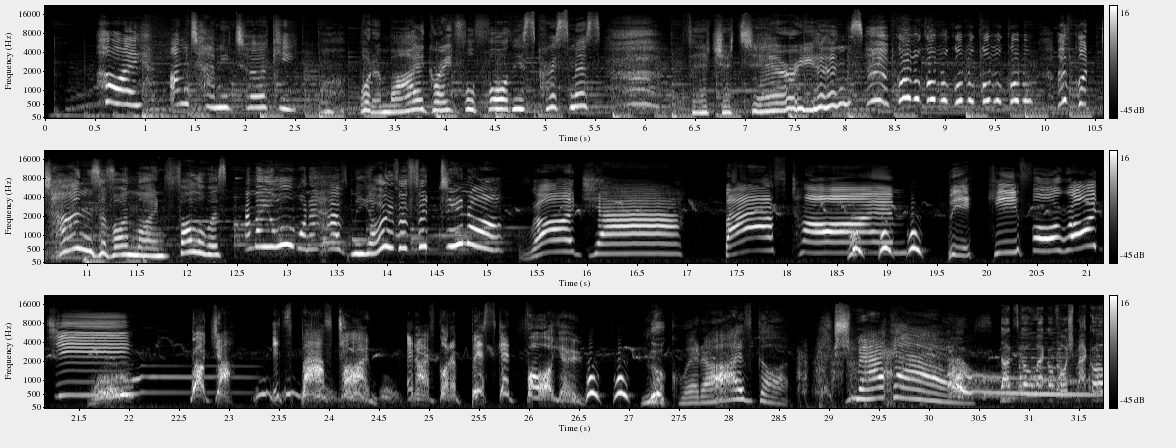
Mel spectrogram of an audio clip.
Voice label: Senior Character

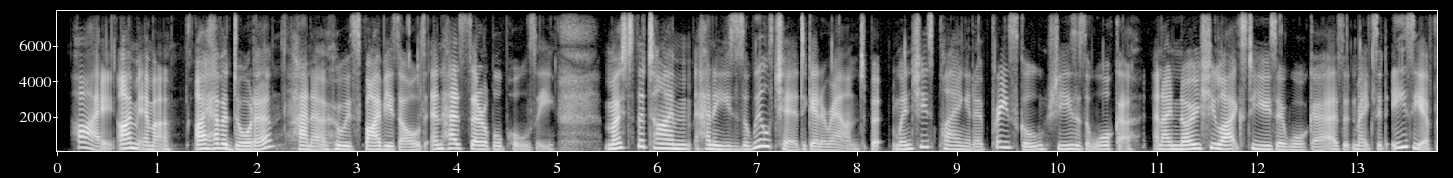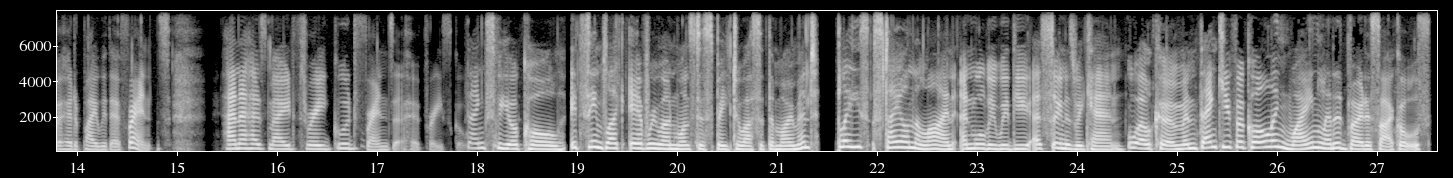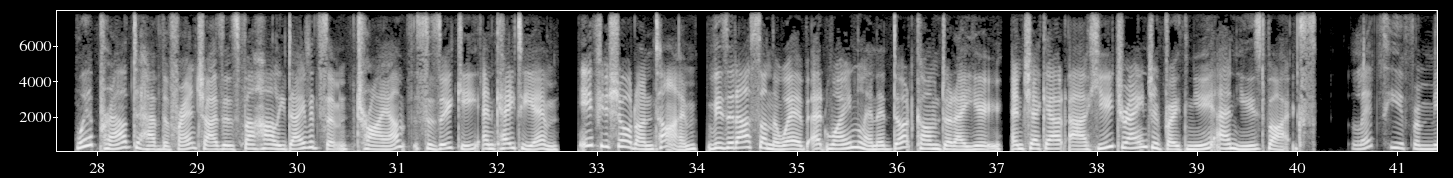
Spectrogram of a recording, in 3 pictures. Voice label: eLearning Corporate

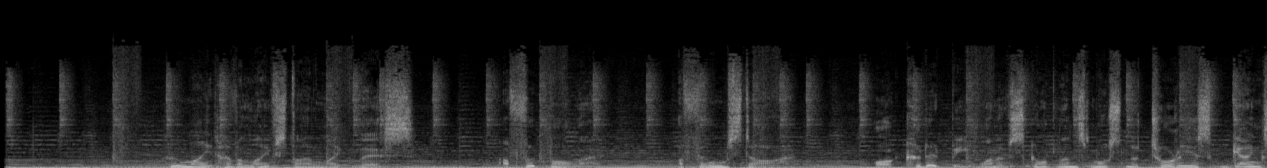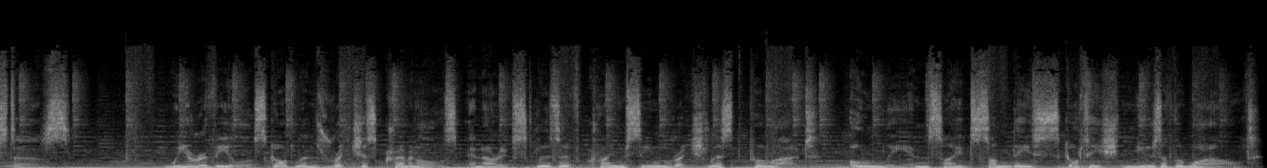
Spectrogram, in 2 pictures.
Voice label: TV Commercial

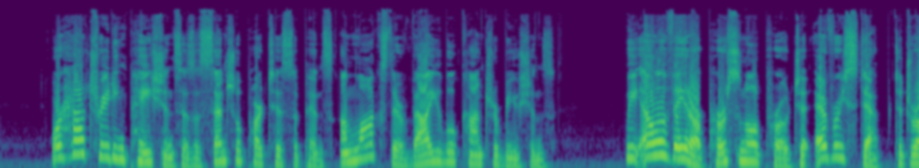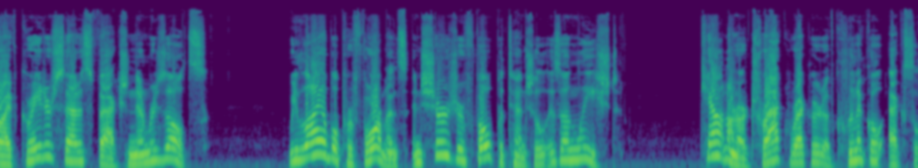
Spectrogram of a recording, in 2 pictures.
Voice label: Scientific Video Voice Over

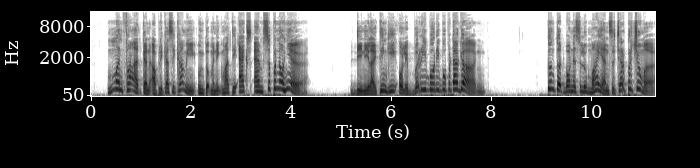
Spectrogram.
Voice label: APP Campaign; Malay

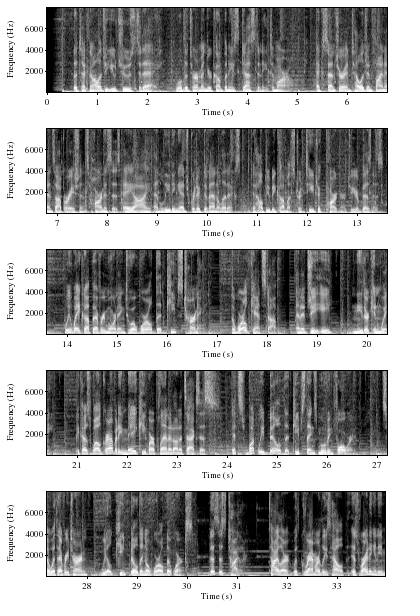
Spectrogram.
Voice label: Corporate Narration

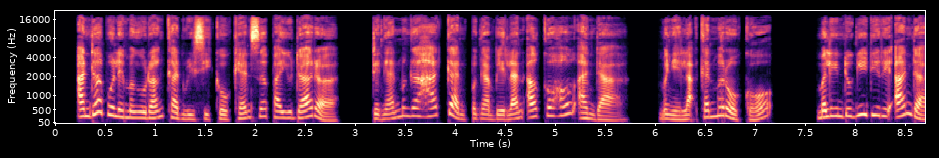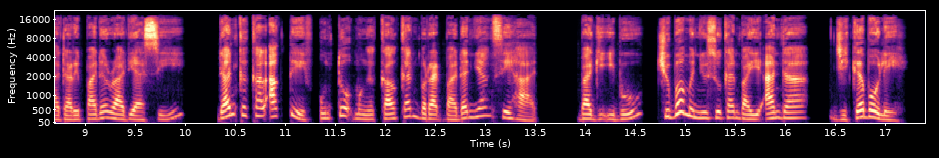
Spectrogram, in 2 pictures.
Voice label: Animation Video Malay

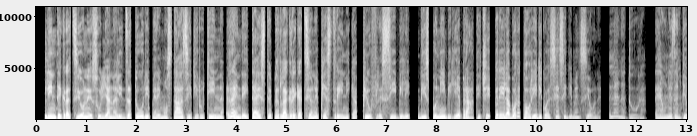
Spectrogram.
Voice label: Explainer video

